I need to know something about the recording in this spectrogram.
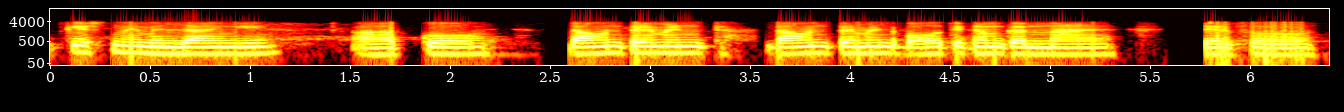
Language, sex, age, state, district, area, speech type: Urdu, male, 18-30, Delhi, South Delhi, urban, conversation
